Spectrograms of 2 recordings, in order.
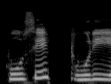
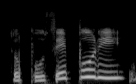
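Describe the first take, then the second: First: Said in the usual way. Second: पूरी stressed with a slower pace; teacher recap; emphatic recap. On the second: Shown as a demonstration.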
